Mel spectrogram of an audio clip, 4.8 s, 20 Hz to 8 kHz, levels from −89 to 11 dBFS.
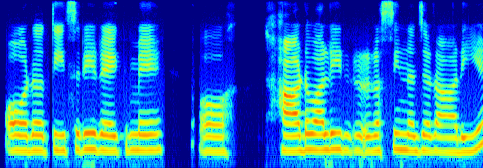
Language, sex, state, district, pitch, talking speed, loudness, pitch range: Hindi, female, Uttar Pradesh, Lalitpur, 235 Hz, 135 wpm, -18 LUFS, 230-245 Hz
